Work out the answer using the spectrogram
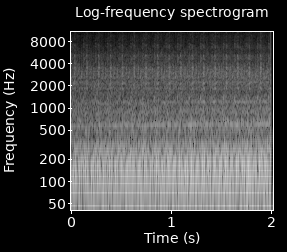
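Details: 1961 Ford Falcon left to rot 15 years, first running after revival: lumpy, uneven low thumping at idle with an irregular beat before it cuts out, like a cylinder not pulling its weight; cause suspected, not confirmed.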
